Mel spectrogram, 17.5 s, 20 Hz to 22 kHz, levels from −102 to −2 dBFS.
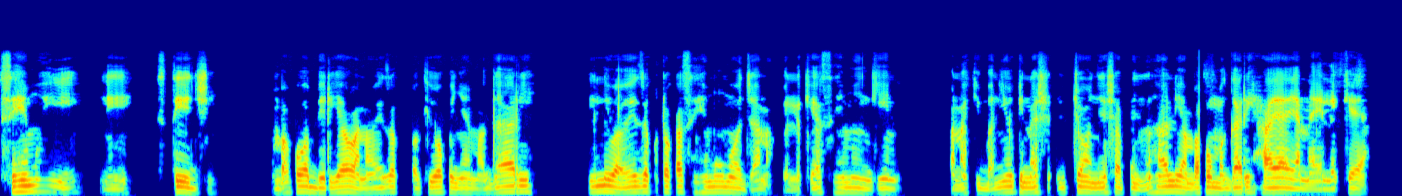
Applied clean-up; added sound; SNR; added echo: none; none; none; none.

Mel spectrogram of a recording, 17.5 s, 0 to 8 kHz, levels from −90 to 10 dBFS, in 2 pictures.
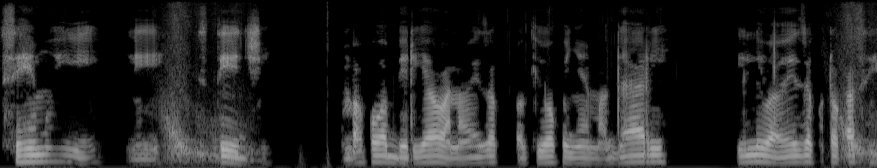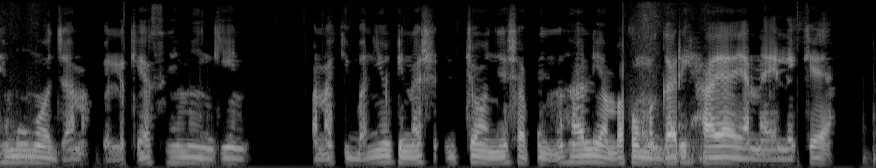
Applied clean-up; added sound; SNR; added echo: none; Packing tape, duct tape; 17 dB; none.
